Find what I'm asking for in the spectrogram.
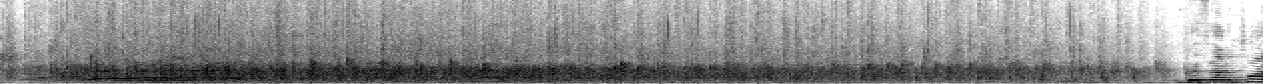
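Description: Sustained applause from a banquet audience at an awards dinner, a dense steady wash of clapping that slowly fades toward the end as a voice begins speaking.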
